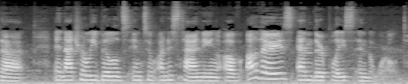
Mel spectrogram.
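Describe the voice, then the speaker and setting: A woman speaks at a fairly slow pace with ordinary pitch variation. Room echo is audible. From moved to Guam at age nine. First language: not English (English is third language). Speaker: first grade teacher. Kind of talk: interview.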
